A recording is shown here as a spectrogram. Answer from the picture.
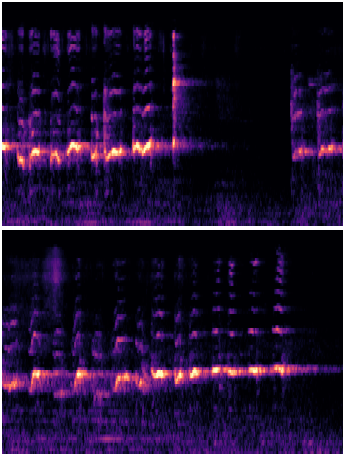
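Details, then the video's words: Parrot giving a series of quick, pure whistled notes, pausing about a second midway, then resuming with a long chain of evenly spaced, slightly rising whistles that trail off smoothly. "Parrot whistling"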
